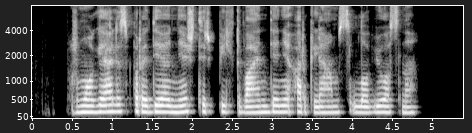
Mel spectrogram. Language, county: Lithuanian, Utena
